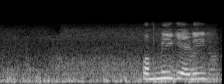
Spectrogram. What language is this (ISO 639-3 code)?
pan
